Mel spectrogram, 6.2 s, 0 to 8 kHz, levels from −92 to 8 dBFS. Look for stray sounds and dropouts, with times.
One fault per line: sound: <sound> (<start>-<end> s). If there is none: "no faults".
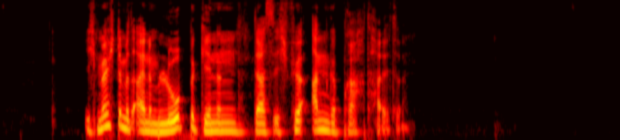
no faults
